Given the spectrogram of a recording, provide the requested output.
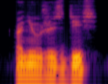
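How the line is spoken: Quiet. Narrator (Russian): негромко сказала она

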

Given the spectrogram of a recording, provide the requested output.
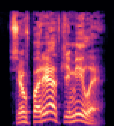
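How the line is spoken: Shouted. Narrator (Russian): крикнул ей кто-то

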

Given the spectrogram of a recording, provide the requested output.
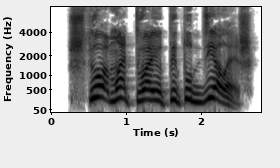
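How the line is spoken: Shouted. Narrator (Russian): крикнул Фуччи

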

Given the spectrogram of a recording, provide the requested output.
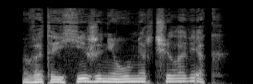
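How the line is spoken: Plain. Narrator (Russian): сказала миссис Уэлдон

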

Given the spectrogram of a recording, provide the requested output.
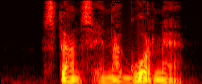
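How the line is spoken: Whisper. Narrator (Russian): перешел на шепот тот

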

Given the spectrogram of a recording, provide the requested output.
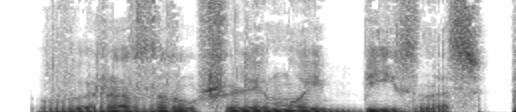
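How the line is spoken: Hissed. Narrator (Russian): прошипел он

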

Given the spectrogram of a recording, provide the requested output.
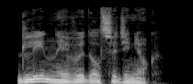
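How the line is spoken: Tired sigh, to herself. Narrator (Russian): Устало вздохнула и прибавила в основном сама себе

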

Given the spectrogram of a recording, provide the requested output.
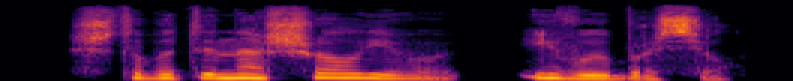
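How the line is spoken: Glum. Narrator (Russian): уныло договорила она

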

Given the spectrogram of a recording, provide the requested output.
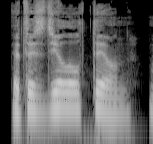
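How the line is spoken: Gloomy. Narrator (Russian): мрачно ответил Бран

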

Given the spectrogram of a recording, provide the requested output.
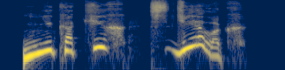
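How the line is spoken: Thin reedy squeak. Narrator (Russian): тонким петушиным голоском пропищал Анцифер

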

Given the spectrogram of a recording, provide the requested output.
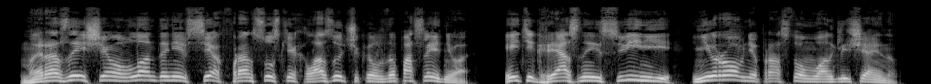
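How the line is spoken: Sudden drunken shout, muffled. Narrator (Russian): За перегородкой один из разгулявшихся юнцов вдруг выкрикнул

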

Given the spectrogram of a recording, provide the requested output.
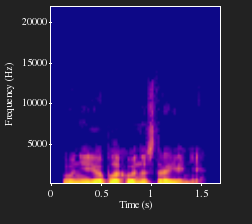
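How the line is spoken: Dry, curt. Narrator (Russian): сухо бросил я

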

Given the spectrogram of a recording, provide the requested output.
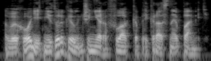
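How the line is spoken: Chuckling. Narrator (Russian): хохотнул усатый

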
